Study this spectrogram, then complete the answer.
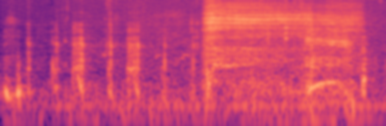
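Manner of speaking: high airy giggle with no voice; breathless laugh. Real, not acted. Host laughing at her fluffer nutter mix-up, airy giggle. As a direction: let out a silent high giggle.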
